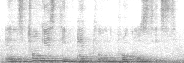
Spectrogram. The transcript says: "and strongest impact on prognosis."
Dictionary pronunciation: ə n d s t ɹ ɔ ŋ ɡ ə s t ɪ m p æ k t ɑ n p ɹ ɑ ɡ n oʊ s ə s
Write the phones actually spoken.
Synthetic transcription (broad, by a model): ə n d s t ɹ ɔ ŋ ɡ ə s t ɪ m p æ k t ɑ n p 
